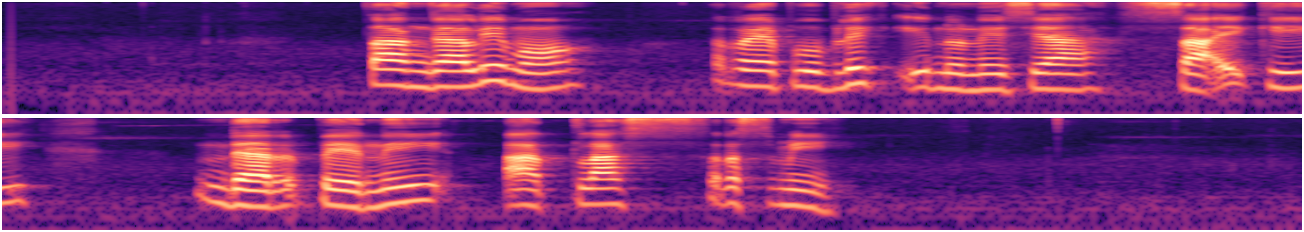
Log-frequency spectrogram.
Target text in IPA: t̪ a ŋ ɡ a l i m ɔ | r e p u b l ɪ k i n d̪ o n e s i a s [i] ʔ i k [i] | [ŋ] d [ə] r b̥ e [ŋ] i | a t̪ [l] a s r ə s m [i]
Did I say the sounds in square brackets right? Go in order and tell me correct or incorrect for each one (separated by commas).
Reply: incorrect, correct, incorrect, incorrect, incorrect, correct, correct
